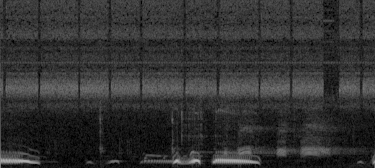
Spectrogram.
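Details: ['Spotted dove, a wild bird called very stubborn, delivering long husky coos and a stuttering double note. Soft higher chirps follow near the end, and a continuous electronic whine runs through.']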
